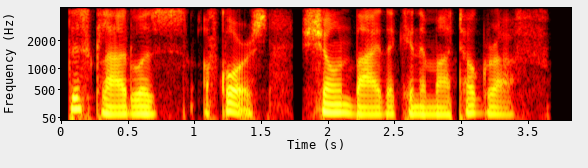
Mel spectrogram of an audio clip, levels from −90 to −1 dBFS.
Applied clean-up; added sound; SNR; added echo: none; none; none; none.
